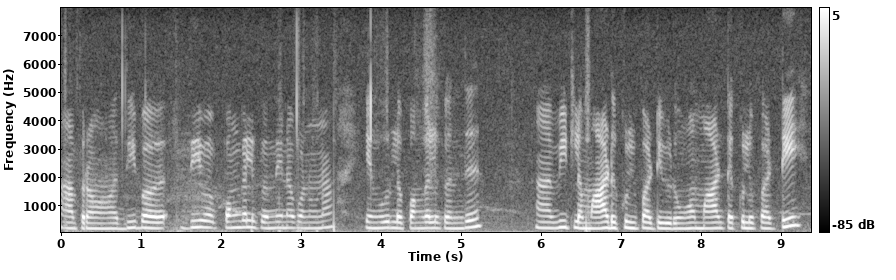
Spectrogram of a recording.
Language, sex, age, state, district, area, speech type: Tamil, female, 18-30, Tamil Nadu, Kallakurichi, rural, spontaneous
